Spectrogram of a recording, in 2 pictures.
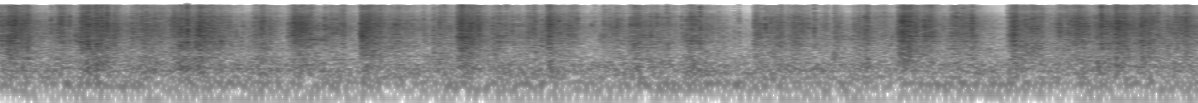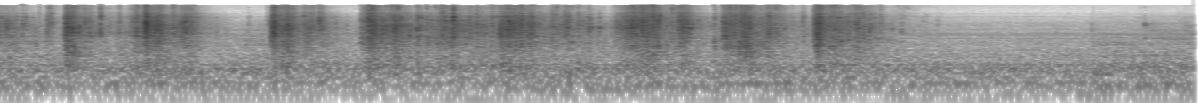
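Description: Butter paper crinkling and rustling in quick, irregular crackles as hands press and smooth it flat over a tray of date-and-nut barfi. The crackling stops near the end.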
